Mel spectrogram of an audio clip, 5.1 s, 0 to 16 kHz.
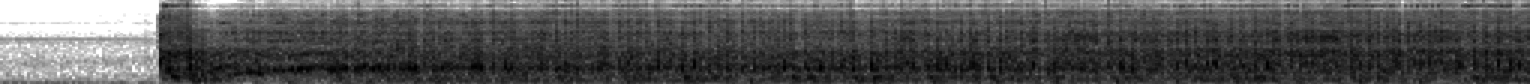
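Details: John Deere LT155 lawn mower, after no-crank, no-start and stalling after five seconds, choke applied: catches at once and settles into a steady, even chug with no misses or knocking; running normally.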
